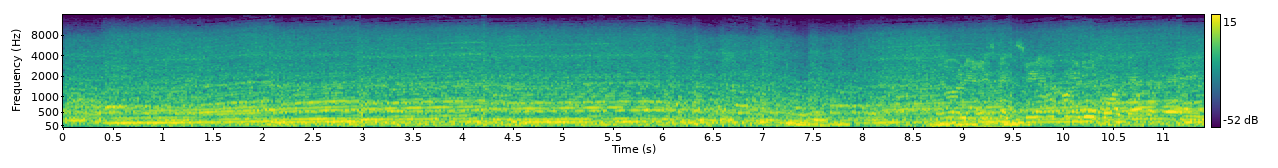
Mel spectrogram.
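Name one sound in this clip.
A racing car engine screams at high revs, rising through the gears and dropping as it shifts down.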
